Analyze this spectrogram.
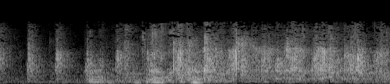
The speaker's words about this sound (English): I hope that's not the last applause I get.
